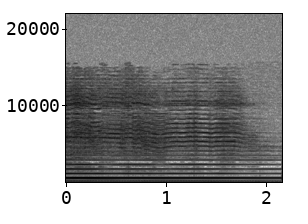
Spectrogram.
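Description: The last plucked koto notes of a piece ringing out and slowly fading away as the music ends.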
